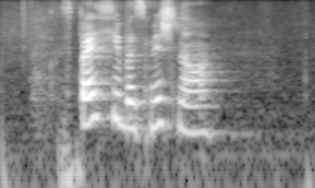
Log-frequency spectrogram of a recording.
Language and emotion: Russian, positive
